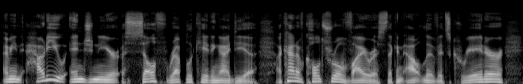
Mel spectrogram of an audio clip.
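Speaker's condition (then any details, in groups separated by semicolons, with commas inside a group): No condition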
